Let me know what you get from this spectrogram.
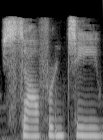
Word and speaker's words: sovereignty: Hong Kong was a British colony from 1841 until sovereignty was returned to China in 1997.来看一下 colony, C-O-L-O-N-Y, colony, 殖民地的意思 sovereignty, sovereignty, S-O-V-E, sovereignty, R-E-I-G-N-T-Y, G 是一个不发音的字母 sovereignty, sovereignty, sovereignty, 主权的意思Until sovereignty was returned to China in 1997.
